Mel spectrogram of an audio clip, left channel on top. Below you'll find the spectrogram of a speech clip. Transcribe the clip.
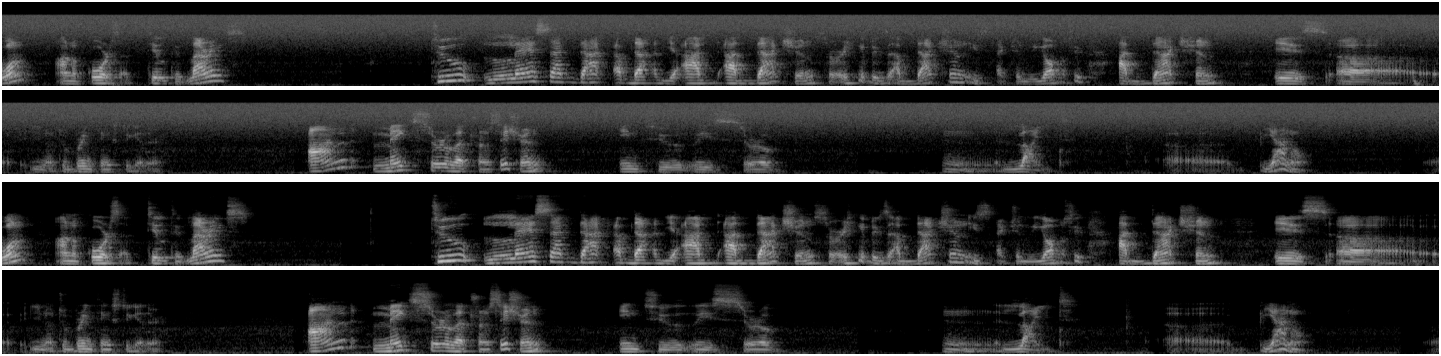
on, and of course a tilted larynx, to less adduction, sorry, because abduction is actually the opposite. Adduction is, you know, to bring things together, and make sort of a transition into this sort of light piano.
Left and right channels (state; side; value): noise; left; hiss, 2 dB below the sound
